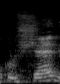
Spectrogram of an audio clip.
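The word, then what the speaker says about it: Khrushchev: imagem dele bem novo unikita cruchi ou cruchev dependendo de como ter um pronunciar e aqui o presidente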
